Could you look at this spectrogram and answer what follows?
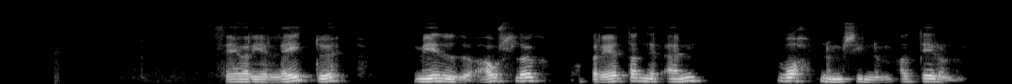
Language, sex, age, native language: Icelandic, male, 40-49, Icelandic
